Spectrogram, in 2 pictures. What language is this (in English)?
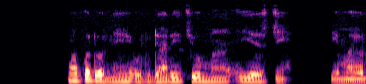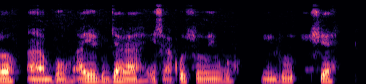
Yoruba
